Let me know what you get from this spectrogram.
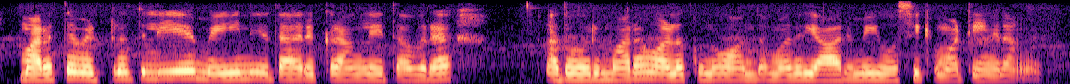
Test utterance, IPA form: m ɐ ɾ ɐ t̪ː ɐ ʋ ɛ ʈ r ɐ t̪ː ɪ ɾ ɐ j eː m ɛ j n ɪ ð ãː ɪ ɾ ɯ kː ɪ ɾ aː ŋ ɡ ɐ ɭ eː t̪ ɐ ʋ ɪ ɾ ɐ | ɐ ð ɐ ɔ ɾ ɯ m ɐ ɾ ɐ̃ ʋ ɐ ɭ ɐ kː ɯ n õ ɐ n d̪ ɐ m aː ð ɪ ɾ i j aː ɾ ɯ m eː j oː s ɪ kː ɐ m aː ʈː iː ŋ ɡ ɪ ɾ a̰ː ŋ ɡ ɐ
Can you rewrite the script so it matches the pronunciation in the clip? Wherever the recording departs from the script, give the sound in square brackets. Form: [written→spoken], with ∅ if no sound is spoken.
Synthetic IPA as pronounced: m ɐ ɾ ɐ t̪ː ɐ ʋ ɛ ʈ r ɐ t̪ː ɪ [ɾ→l] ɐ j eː m ɛ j n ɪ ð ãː ɪ ɾ ɯ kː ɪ ɾ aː ŋ ɡ ɐ ɭ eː t̪ ɐ ʋ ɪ ɾ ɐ | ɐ ð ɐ ɔ ɾ ɯ m ɐ ɾ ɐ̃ ʋ ɐ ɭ ɐ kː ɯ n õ ɐ n d̪ ɐ m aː ð ɪ ɾ i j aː ɾ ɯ m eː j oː s ɪ kː ɐ m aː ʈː iː ŋ ɡ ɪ ɾ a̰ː ŋ ɡ ɐ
